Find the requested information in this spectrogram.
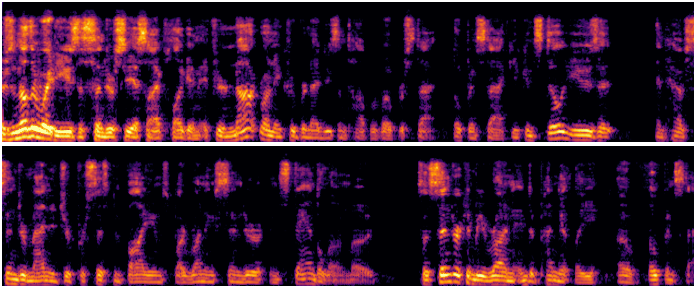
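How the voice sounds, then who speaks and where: A man with a very deep, low pitch talks at a very fast pace. His pitch swings very widely and his loudness shifts in big swings. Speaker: open source project lead. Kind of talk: recorded conference talk.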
